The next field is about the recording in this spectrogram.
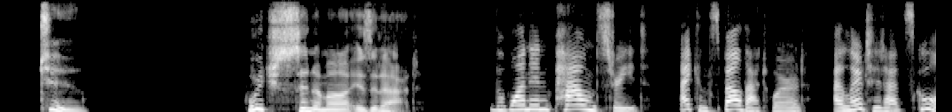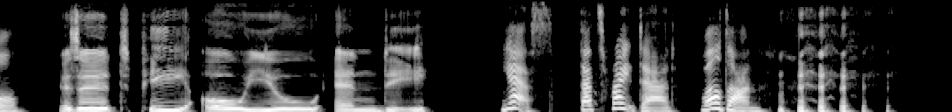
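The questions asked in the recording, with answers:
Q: Which cinema is it at?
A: the one in Pound Street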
